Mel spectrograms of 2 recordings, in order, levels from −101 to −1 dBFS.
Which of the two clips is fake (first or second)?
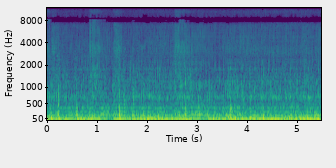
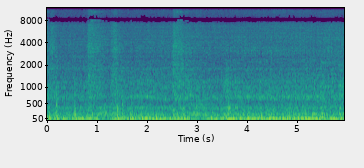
first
